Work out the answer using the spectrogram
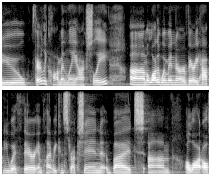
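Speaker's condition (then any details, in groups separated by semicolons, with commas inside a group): No condition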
